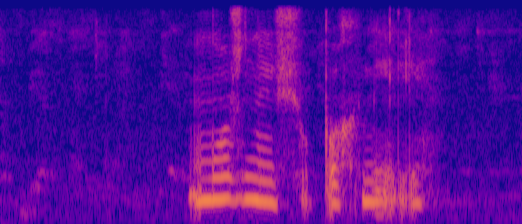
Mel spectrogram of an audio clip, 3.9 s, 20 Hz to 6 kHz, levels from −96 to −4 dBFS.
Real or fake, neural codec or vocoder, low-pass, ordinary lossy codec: fake; vocoder, 22.05 kHz, 80 mel bands, WaveNeXt; 5.4 kHz; none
